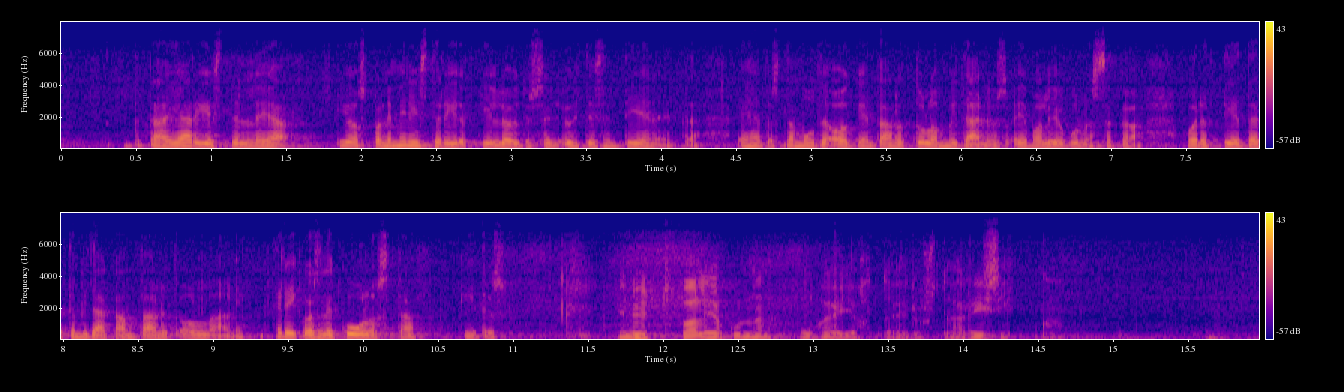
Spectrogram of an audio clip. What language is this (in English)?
Finnish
